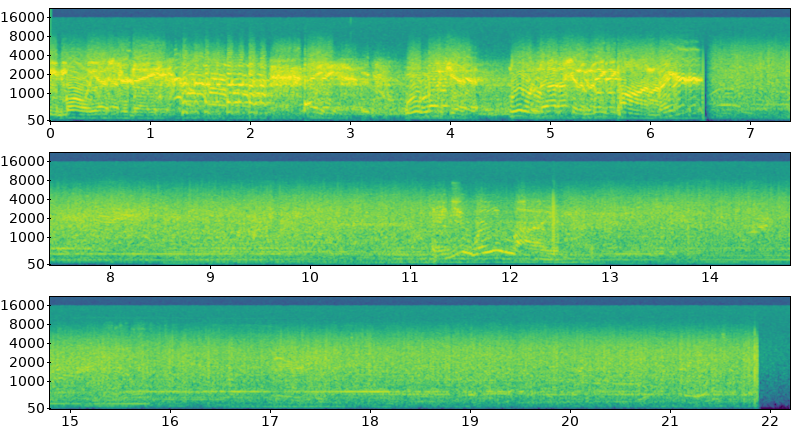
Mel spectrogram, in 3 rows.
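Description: CB radio receiver on channel 28 with garbled sideband voices for the first six seconds. The audio then drops abruptly to band static carrying faint steady whistling carrier tones and a brief warble.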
